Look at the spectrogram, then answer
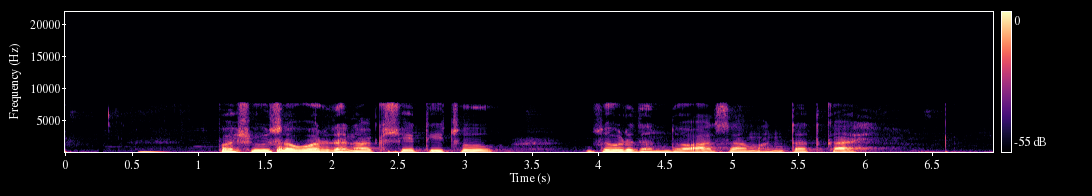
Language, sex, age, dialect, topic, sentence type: Marathi, male, 46-50, Southern Konkan, agriculture, question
